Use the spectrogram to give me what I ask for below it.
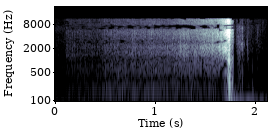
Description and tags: prise de son de regle qui frotte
